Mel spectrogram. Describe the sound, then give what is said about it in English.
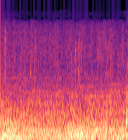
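Steady rain falls continuously with a dense, low rumbling hiss and faint pattering on top, unbroken, with no voices present. “No, I think it's trickling on the outside.”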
